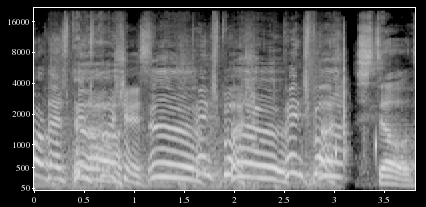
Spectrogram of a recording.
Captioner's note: mock grunts; clicks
